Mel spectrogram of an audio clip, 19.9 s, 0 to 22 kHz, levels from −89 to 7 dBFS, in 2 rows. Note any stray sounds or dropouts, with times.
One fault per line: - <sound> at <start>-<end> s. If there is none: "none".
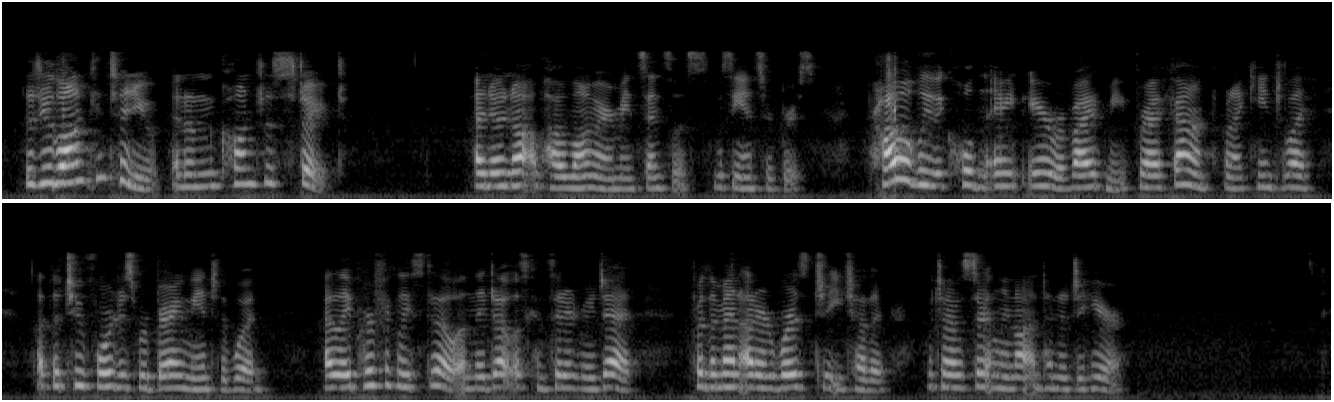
none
